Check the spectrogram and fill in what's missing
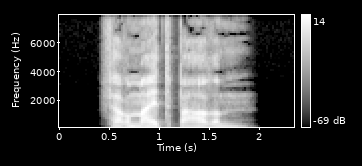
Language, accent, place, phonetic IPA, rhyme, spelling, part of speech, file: German, Germany, Berlin, [fɛɐ̯ˈmaɪ̯tbaːʁəm], -aɪ̯tbaːʁəm, vermeidbarem, adjective, De-vermeidbarem.ogg
- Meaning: strong dative masculine/neuter singular of vermeidbar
